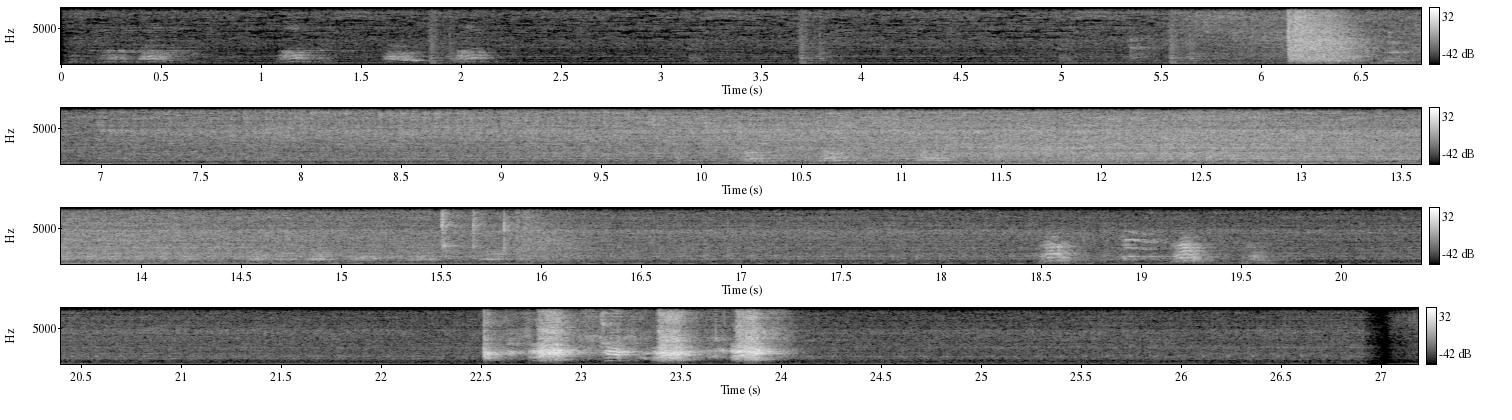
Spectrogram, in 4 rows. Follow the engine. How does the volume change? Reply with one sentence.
The volume of the engine goes up, then down.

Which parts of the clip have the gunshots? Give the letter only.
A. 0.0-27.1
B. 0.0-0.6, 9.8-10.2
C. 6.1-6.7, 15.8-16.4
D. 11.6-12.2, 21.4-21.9
C.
